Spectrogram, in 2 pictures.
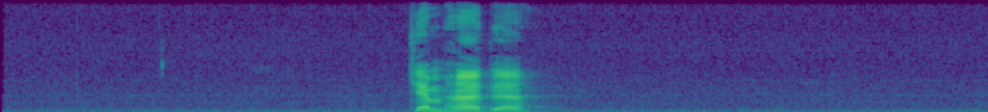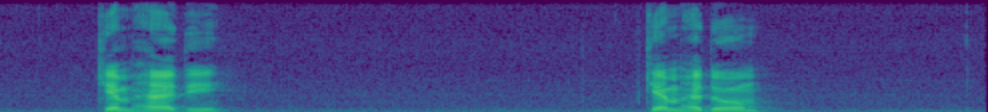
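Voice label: shopping how much, Libyan arabic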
